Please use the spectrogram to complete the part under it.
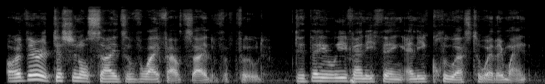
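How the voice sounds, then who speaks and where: A man's voice: mid-range voice, expressive, a little fast, darkish tone, no room sound. A man taking part in a tabletop role-playing game as a player, speaking in casual banter.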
